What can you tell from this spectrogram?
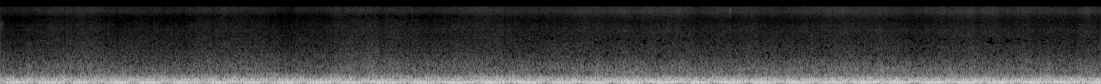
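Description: Cabin cruiser's engine running steadily underway, a low drone with an even, regular throb.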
